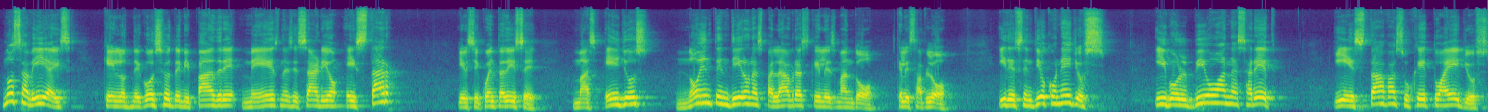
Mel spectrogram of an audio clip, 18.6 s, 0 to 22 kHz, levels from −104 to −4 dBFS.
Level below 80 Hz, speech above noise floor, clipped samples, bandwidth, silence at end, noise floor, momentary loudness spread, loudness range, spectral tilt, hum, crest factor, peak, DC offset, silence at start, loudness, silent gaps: -54 dBFS; 39 dB; under 0.1%; 17.5 kHz; 0 s; -50 dBFS; 7 LU; 2 LU; -4 dB/octave; none; 12 dB; 0 dBFS; under 0.1%; 0.05 s; -11 LUFS; none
